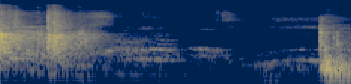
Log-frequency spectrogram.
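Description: A congregation's applause dying away within the first second, then a hushed room.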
